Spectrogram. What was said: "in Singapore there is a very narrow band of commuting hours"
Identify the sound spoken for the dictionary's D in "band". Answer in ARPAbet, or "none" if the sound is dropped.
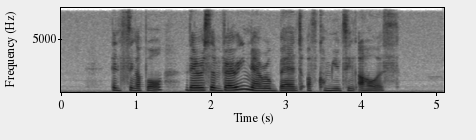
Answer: D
